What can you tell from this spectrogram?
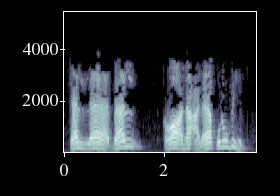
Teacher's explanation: وحكمه الإظهار لحفص إلا في اللام مع الراء بعدها، فبالإدغام له وللجميع هكذا من نحو قل ربي برانا، مع ملاحظة أن حفصا له أيضا السكت على لام بل سكتة لطيفة بدون تنفس، والسكت يمنع الإدغام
